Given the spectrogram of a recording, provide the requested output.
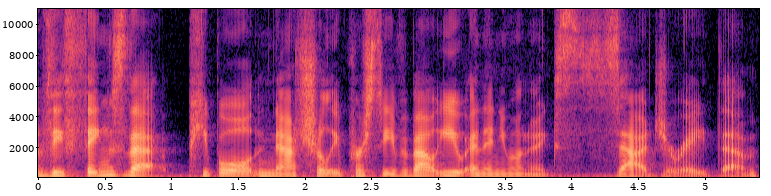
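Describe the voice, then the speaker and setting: A loud woman's voice, fairly low in pitch, with a bright, sharp tone. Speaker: podcast co-host. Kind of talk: casual podcast discussion. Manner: fast.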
